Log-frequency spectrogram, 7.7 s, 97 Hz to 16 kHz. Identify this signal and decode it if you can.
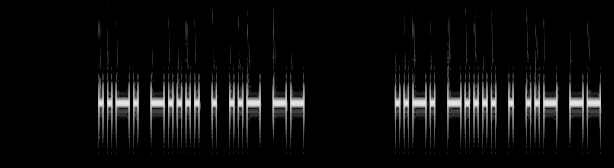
Morse code, heard as a keyed tone, about 21 wpm, 700 Hz. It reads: F6EUM F6EUM
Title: DXCC-100 Call Signs - 5 Characters - Repeated 2x - 22wpm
